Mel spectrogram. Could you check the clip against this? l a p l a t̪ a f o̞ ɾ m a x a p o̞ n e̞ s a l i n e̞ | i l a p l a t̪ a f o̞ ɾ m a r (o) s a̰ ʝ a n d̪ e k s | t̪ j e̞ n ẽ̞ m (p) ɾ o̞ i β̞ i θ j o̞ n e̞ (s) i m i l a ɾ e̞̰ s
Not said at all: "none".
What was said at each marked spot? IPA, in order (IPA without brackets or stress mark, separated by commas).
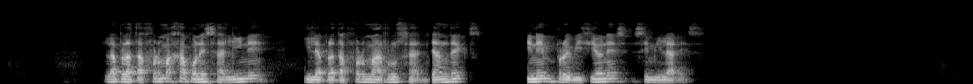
u, p, sː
